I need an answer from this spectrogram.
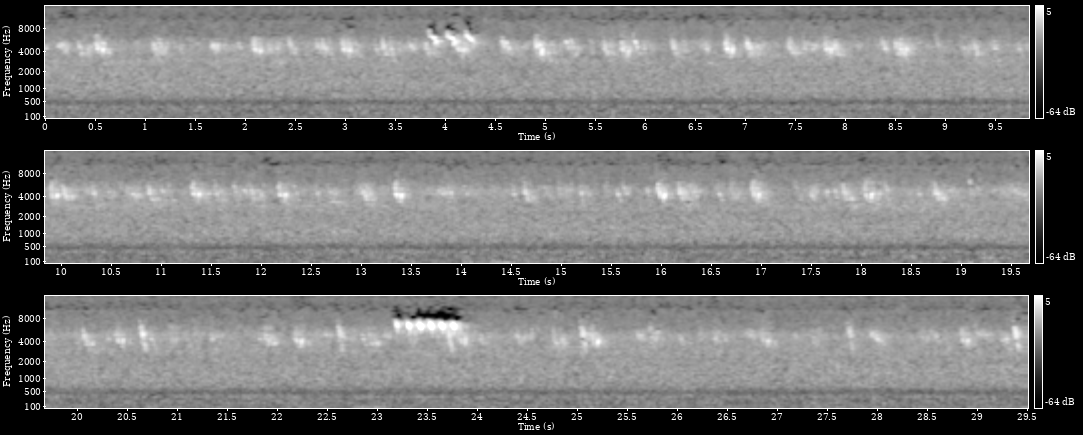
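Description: Steady background hum with small birds chirping over and over, and a bicycle bell rung in a quick trill about three-quarters of the way through, with a fainter ring about four seconds in.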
